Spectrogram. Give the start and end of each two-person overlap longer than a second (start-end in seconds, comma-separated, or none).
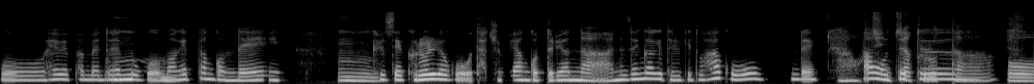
8.6-9.8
